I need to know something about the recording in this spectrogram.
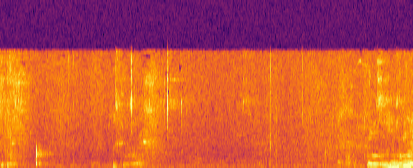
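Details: An English Springer Spaniel playing with his armadillo toy gives a brief, wavering whine with a few faint soft noises before it.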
